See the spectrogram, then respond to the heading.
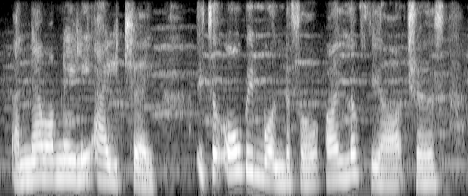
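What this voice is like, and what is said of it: Birmingham English accent. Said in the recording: “I'm from Birmingham, as you can probably tell by the accent.”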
